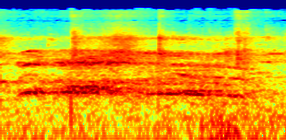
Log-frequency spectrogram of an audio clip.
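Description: A rooster crowing: one long call lasting about a second and a half.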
